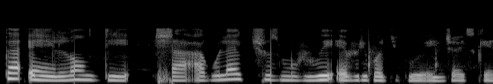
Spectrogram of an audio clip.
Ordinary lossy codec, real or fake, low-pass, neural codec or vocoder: none; real; 5.4 kHz; none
